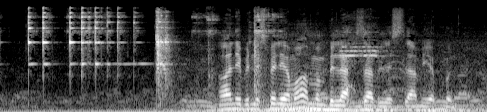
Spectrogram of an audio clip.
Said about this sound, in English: the wind is blowing in a different direction, according to the men playing cards at this tea shop in the city of Bakuba, north of Baghdad.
